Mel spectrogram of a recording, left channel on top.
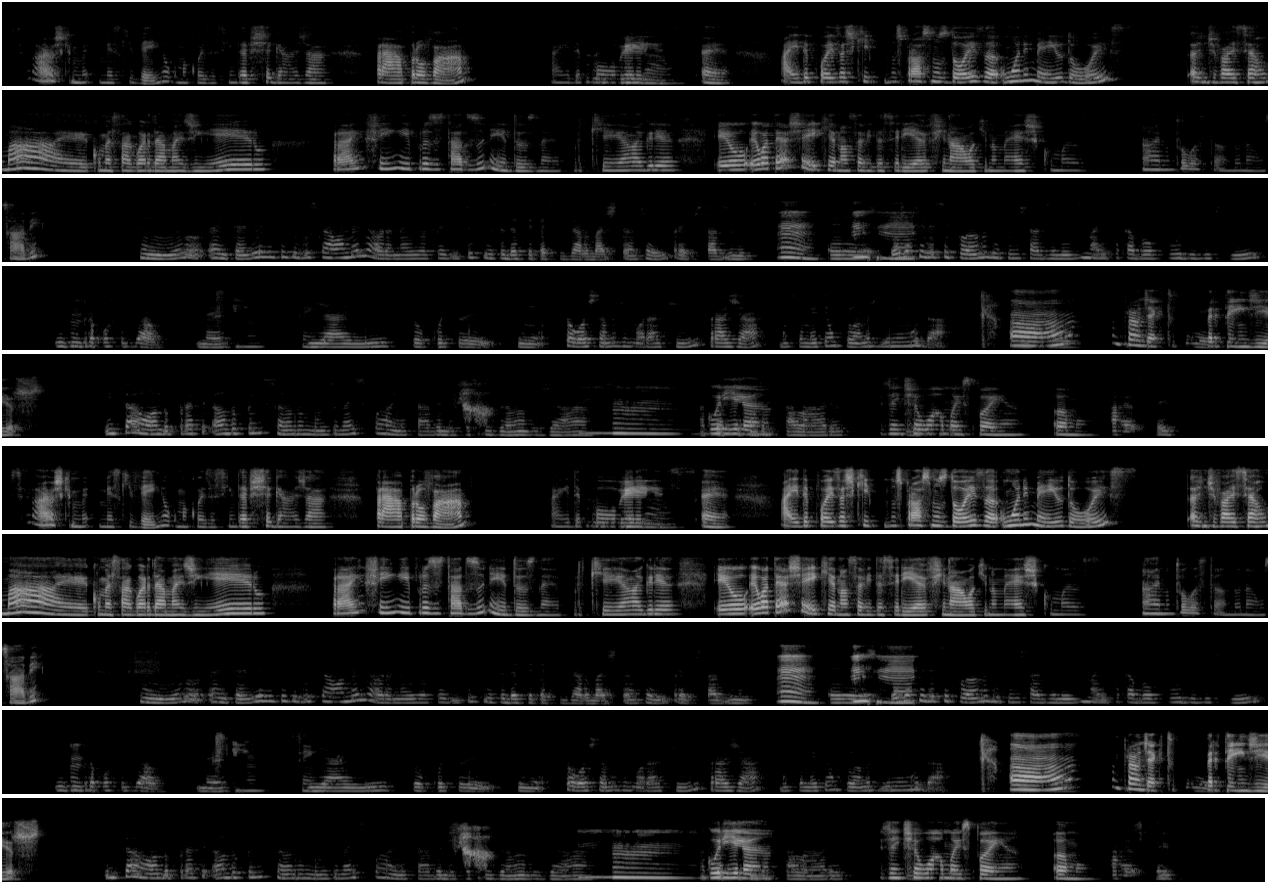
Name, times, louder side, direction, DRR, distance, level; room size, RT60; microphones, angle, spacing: voice 1, 0.3-4.6 5.5-6.6 7.0-11.2 11.8-15.7 16.0-18.2 18.6-23.5 24.1-25.7 33.1-33.5 33.8-34.4 38.7-38.8 40.1-40.6 41.0-41.1 47.8-48.7 49.1-49.7 50.0-51.0 55.2-55.5 56.4-58.3 59.4-60.9 61.2-61.5, right 6 dB, 75° right, 0.6 m, -32 dB
voice 2, 5.8-6.7 26.7-32.8 33.6-37.9 38.5-39.6 39.9-40.2 41.0-42.9 43.1-47.4 48.1-48.7 49.8-50.1 51.7-55.2 55.5-56.8 57.8-59.1 59.7-59.8 60.1-60.2 61.7-62.3, left 1 dB, 45° left, 1.2 m, -45 dB
9.9 x 8.8 x 2.4 m
head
